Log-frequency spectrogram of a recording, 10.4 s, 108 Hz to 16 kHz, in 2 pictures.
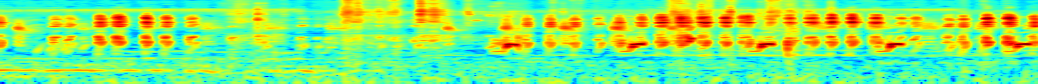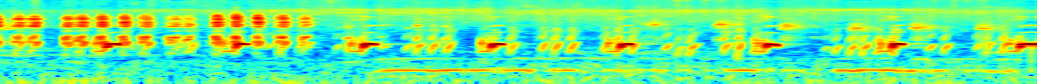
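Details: In a rice paddy, a white-breasted waterhen, a male, responds to a lure. After a noisy start, short hooked notes come in a steady series roughly every 0.6 seconds, backed by fast broadband pulsing and an intermittent low drone.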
